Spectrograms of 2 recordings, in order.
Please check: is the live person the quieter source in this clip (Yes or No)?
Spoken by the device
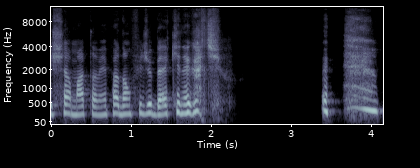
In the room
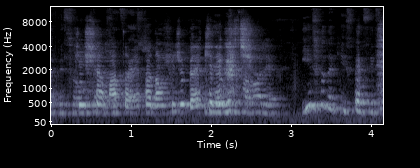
Yes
